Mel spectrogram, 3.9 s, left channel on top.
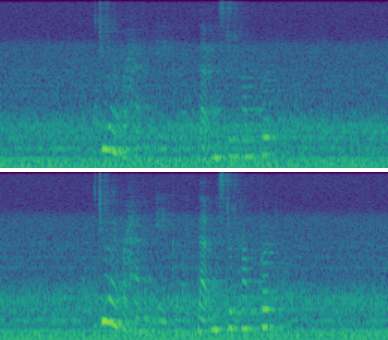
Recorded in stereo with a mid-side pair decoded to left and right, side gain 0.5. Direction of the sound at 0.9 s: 35° right.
